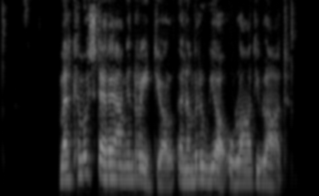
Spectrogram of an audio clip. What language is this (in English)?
Welsh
